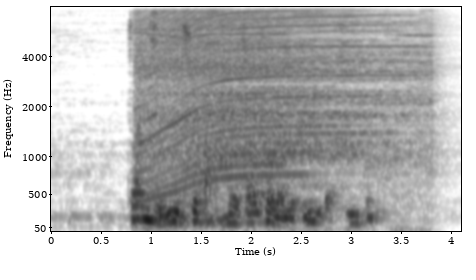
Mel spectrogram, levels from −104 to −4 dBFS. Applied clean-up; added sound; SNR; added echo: classical method WPE with log-MMSE.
